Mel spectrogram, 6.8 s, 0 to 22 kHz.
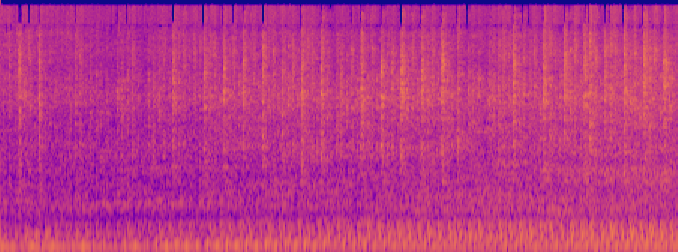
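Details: Harley Sportster 883-to-1200 conversion with new Wiseco pistons, rings and cylinders, first start and heat cycle, 79 degrees, 105 on the pipe, in neutral: even loping V-twin beat building gently with throttle, no clatter, misfire or smoke; normal running.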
